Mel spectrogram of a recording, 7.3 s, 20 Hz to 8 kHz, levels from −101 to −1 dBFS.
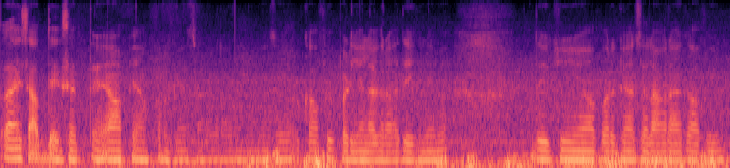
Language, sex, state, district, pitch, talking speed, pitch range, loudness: Hindi, male, Chhattisgarh, Rajnandgaon, 120 Hz, 245 wpm, 115-125 Hz, -28 LUFS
